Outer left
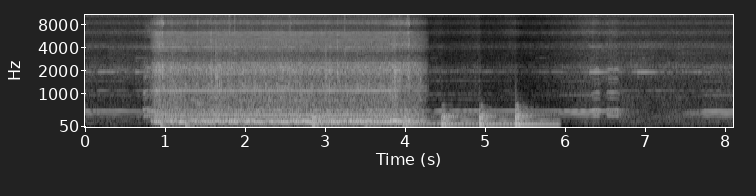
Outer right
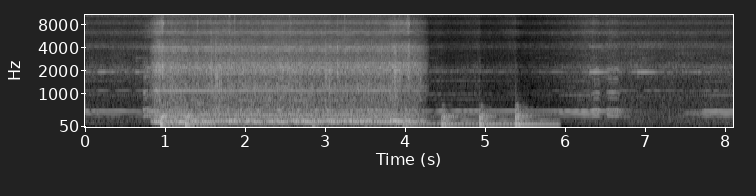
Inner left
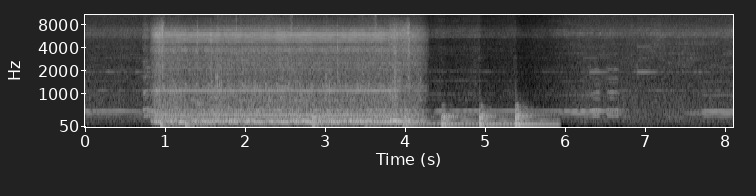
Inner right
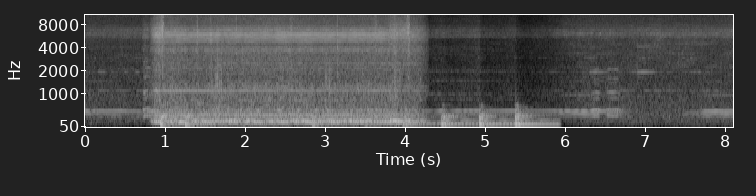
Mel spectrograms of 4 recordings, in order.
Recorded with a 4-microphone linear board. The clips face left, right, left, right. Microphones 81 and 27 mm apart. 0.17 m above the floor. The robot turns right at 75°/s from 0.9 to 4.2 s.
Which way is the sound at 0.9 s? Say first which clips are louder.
Outer right 1 dB, inner right 1 dB; 80° right.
